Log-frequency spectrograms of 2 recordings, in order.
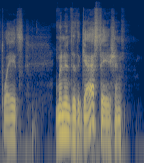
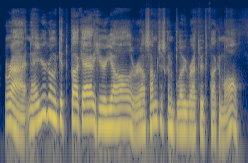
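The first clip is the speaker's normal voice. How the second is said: sweet, much higher and louder southern host making a threat; polite southern threat; 8 semitones higher, 8 dB louder than usual. Retold or imitated. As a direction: smile while you promise violence, y'all. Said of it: "they'll say it to you in a very polite way".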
